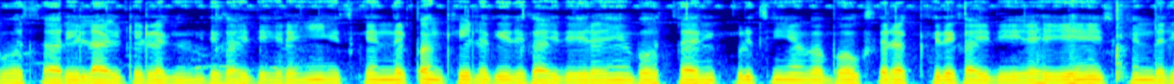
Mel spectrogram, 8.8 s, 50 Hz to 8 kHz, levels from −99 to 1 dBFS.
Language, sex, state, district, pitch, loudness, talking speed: Hindi, male, Chhattisgarh, Korba, 110 Hz, -32 LUFS, 205 wpm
